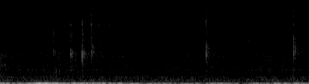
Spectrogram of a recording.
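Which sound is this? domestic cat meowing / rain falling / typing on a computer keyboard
typing on a computer keyboard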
